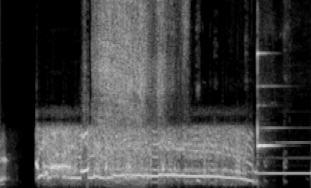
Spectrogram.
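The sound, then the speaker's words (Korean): A rooster crows once, loud, in a long harsh call that slowly falls in pitch for about two seconds, followed by a bright ringing ding that fades out. “수탉 다시 한번 가게 수탉 예.”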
